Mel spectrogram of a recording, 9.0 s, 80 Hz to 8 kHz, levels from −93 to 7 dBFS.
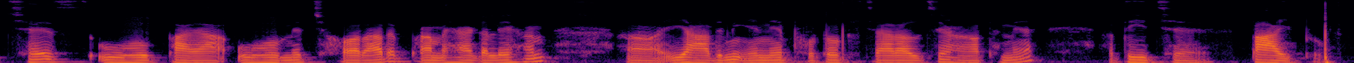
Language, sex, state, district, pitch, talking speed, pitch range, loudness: Maithili, male, Bihar, Samastipur, 110 Hz, 80 wpm, 110-120 Hz, -29 LUFS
